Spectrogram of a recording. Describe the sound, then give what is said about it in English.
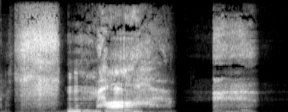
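A voice imitates a ship's foghorn with breathy, groaning blasts: a long low moan with a rising wobble, then a short pause and one shorter, hissy blast to finish. “And now, hear the foghorn turning the ship back.”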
